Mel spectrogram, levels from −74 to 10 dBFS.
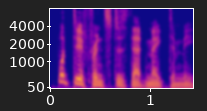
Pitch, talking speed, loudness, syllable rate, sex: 115 Hz, 295 wpm, -20 LUFS, 8.0 syllables/s, male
